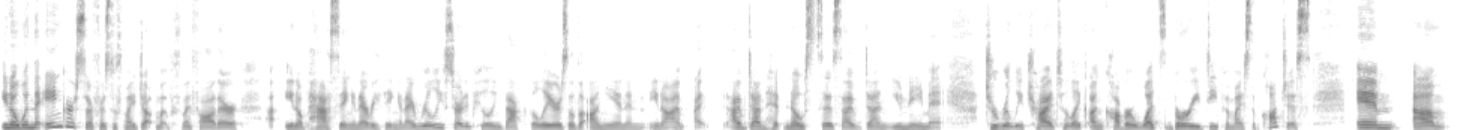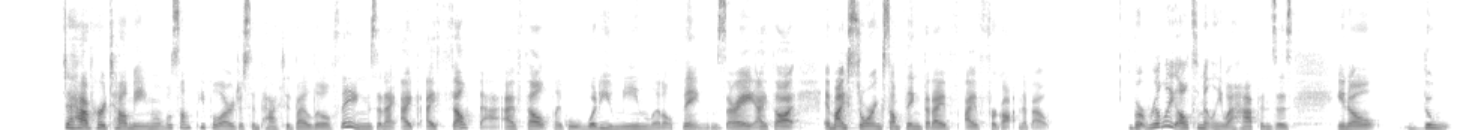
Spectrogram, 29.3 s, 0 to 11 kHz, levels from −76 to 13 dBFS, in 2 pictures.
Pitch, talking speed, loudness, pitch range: 185 Hz, 215 wpm, -37 LUFS, 170-210 Hz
